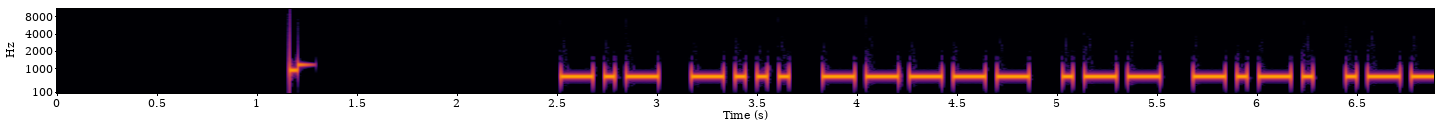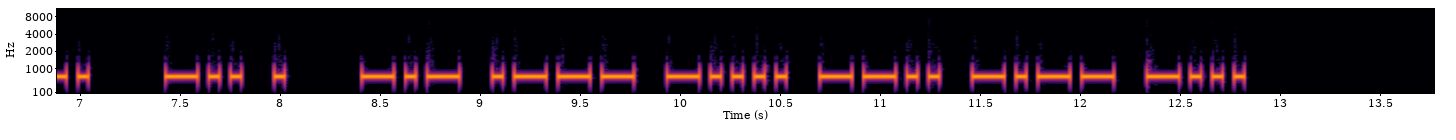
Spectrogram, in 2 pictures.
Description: Morse code, heard as a keyed tone, about 22 wpm, 700 Hz. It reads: KB0WCP DE KJ6ZYB
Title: USA Callsign DE Callsign - 6 Characters - 22wpm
